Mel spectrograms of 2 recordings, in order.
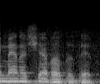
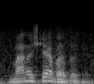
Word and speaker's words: Manischewitz: Now, let's break it up into syllables and work on it. Okay. Now, look. Repeat after me. Mana Shevitz. Shevitz. Mana Shevitz. Manischewitz.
